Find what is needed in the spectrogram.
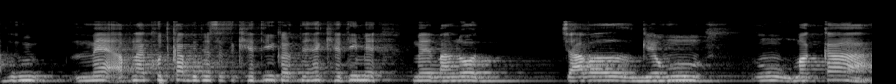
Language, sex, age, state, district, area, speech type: Hindi, male, 18-30, Bihar, Samastipur, urban, spontaneous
